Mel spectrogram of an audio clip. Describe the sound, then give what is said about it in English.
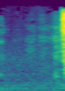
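A single quick, crisp papery rustle of a notebook page being turned, rising briefly and fading, with quiet stillness before it and no voices. “Just turning the page of my notebook here. If you hear that in the background”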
